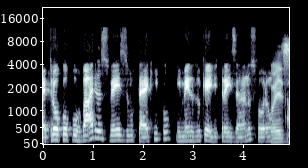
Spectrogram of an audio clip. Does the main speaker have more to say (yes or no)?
yes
